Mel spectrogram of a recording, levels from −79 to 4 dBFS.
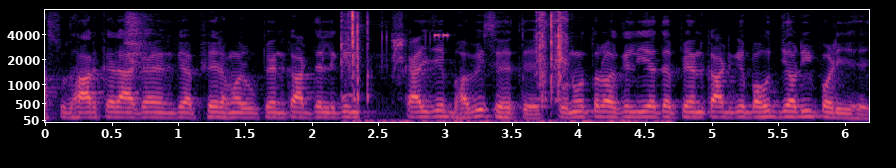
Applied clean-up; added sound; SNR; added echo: none; Camera; 4 dB; none.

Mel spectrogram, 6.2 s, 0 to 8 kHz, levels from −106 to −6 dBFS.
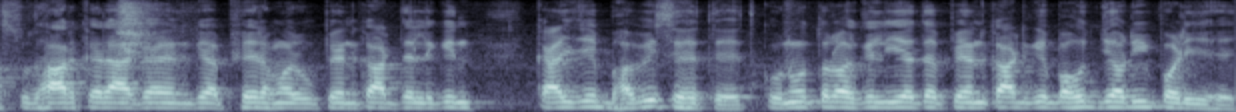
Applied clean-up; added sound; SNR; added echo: none; none; none; none.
